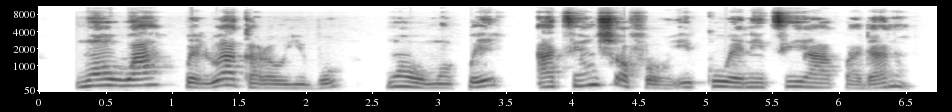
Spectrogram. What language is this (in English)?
Yoruba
